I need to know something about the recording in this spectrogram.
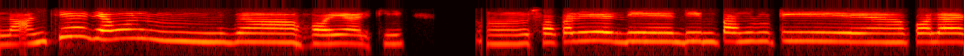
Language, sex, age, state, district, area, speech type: Bengali, female, 45-60, West Bengal, North 24 Parganas, urban, conversation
